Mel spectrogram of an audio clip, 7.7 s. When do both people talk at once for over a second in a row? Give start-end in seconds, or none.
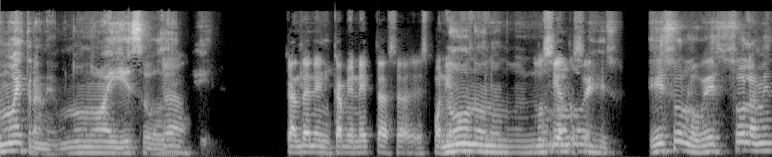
4.4-6.0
